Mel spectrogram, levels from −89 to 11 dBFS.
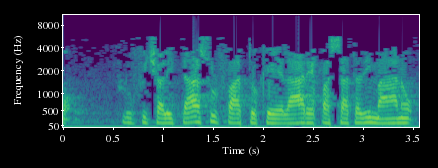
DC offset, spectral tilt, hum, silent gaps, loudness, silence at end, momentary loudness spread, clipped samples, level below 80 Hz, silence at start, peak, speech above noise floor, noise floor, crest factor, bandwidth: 3%; -9 dB/octave; none; none; -12 LUFS; 0 s; 9 LU; 0.1%; -42 dBFS; 0 s; 0 dBFS; 24 dB; -35 dBFS; 12 dB; 5.8 kHz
